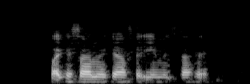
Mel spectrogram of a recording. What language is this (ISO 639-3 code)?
urd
